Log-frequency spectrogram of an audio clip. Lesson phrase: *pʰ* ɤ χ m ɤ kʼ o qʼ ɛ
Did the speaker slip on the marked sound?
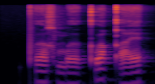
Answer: no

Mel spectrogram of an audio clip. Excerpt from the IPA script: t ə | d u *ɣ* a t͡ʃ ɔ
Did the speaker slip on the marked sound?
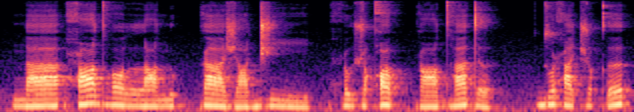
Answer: yes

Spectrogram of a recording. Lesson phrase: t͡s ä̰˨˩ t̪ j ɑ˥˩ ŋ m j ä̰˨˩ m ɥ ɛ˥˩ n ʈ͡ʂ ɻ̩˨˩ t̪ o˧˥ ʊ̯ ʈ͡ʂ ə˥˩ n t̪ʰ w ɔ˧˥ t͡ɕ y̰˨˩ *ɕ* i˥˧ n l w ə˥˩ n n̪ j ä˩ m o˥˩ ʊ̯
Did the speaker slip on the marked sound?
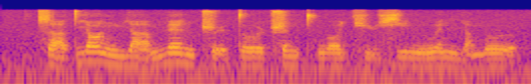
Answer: no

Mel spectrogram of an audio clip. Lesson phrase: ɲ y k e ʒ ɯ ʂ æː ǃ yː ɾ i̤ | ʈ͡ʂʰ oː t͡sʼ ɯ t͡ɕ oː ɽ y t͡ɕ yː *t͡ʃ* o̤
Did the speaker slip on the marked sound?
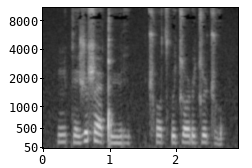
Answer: yes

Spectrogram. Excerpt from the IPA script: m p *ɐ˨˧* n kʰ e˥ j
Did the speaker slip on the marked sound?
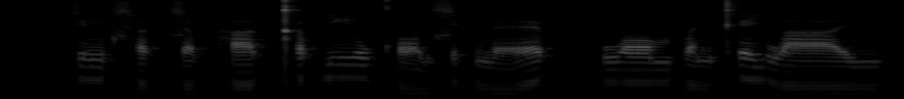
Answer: yes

